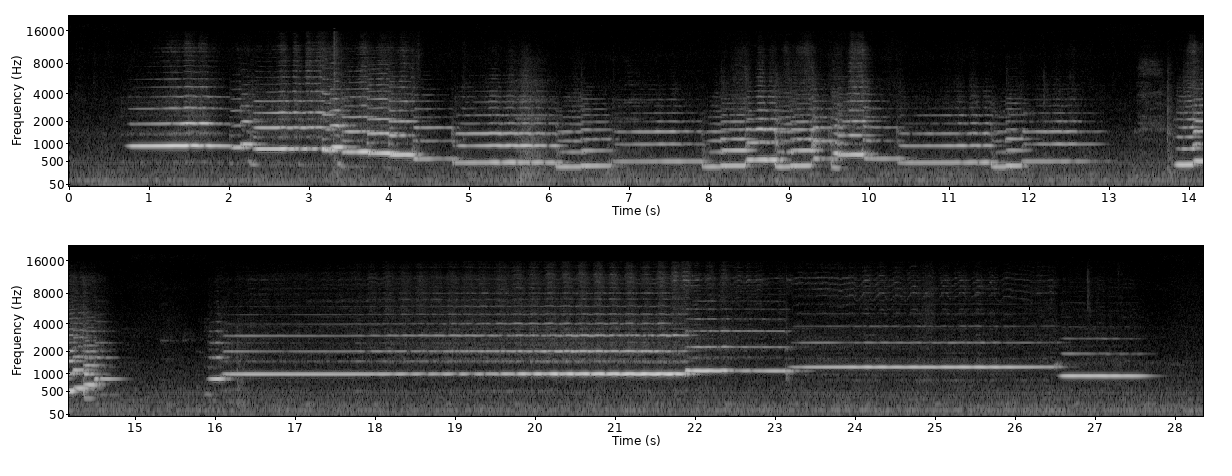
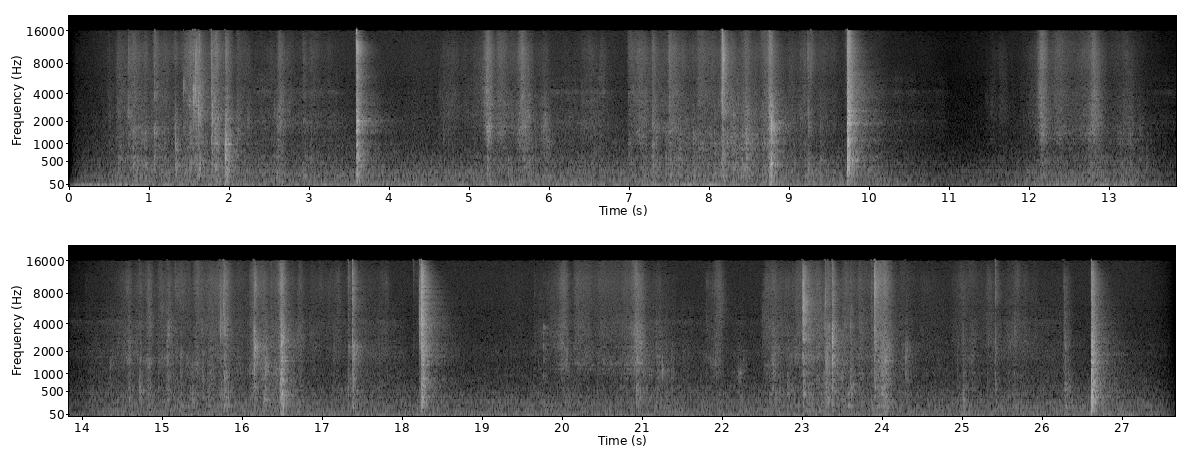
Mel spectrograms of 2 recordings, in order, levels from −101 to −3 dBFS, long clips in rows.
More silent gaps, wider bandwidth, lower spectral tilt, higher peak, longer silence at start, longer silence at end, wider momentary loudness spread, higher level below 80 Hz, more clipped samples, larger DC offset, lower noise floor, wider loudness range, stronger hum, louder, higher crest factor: neither; second, 13 kHz vs 16.5 kHz; first, -3.5 dB/octave vs -0.5 dB/octave; second, -20 dBFS vs -4 dBFS; first, 0.4 s vs 0 s; about the same, 0.15 s vs 0.1 s; second, 15 LU vs 22 LU; second, -68 dBFS vs -60 dBFS; neither; neither; second, -62 dBFS vs -66 dBFS; second, 9 LU vs 12 LU; neither; about the same, -34 LUFS vs -36 LUFS; second, 16 dB vs 38 dB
